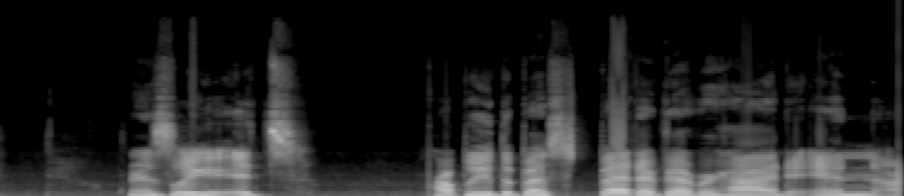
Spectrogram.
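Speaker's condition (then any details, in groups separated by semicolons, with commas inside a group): Friedreich's ataxia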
